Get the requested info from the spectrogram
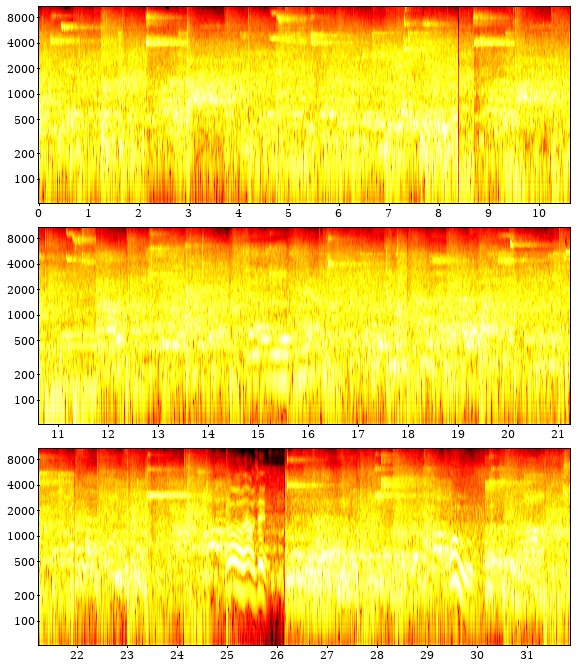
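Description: Basketballs bouncing on a hardwood gym floor, with voices echoing around the hall.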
